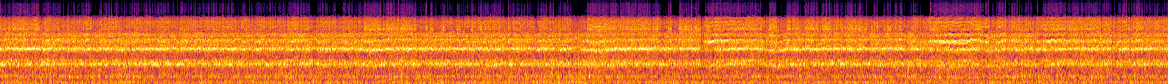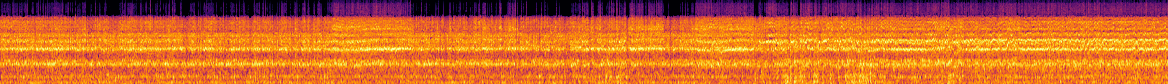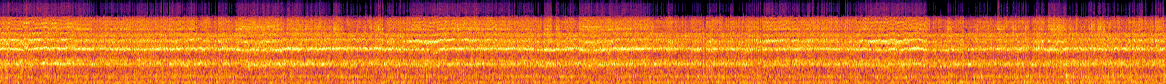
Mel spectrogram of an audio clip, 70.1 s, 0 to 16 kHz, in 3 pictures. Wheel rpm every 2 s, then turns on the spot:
230, 230, 230, 230, 230, 230, 230, 220, 230, 220, 230, 230, 230, 240, 230, 230, 230, 230, 230, 220, 230, 210, 210, 210, 230, 230, 230, 230, 230, 230, 230, 230, 220, 230, 230.
none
